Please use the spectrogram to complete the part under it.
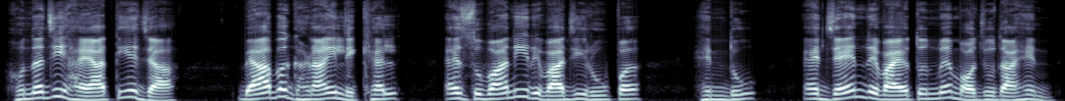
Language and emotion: Sindhi, neutral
